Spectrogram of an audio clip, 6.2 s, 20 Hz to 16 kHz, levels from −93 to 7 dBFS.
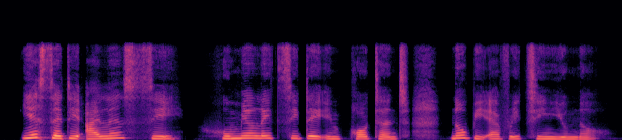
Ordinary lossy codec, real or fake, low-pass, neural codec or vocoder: none; fake; 10.8 kHz; codec, 16 kHz in and 24 kHz out, 0.4 kbps, LongCat-Audio-Codec, two codebook decoder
